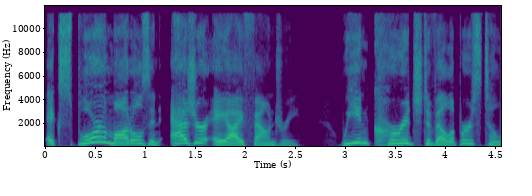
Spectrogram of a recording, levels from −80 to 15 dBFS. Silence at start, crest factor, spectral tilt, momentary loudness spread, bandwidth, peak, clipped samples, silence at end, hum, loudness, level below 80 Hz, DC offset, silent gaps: 0 s; 16 dB; -3 dB/octave; 6 LU; 12 kHz; -6 dBFS; under 0.1%; 0 s; none; -22 LUFS; -50 dBFS; under 0.1%; none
